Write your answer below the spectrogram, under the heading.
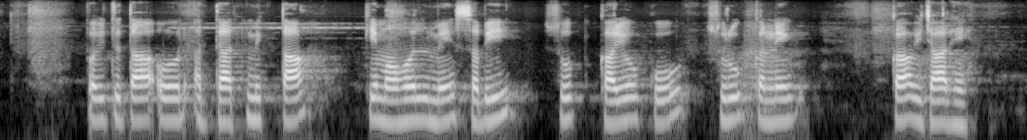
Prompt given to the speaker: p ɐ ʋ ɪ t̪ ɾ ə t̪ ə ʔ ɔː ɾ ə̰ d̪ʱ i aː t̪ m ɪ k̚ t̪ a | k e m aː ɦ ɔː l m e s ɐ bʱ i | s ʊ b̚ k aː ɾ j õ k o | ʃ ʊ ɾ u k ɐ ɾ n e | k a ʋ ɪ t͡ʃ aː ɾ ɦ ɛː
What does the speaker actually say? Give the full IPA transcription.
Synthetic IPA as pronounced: p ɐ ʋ ɪ t̪ ɾ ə t̪ a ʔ ɔː ɾ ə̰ d̪ʱ j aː t̪ m ɪ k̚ t̪ a | k e m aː ɦ ɔː l m ẽ s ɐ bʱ i | s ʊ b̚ k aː ɾ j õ k o | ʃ ʊ ɾ u k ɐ ɾ n e | k a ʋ ɪ t͡ʃ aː ɾ ɦ ɛː

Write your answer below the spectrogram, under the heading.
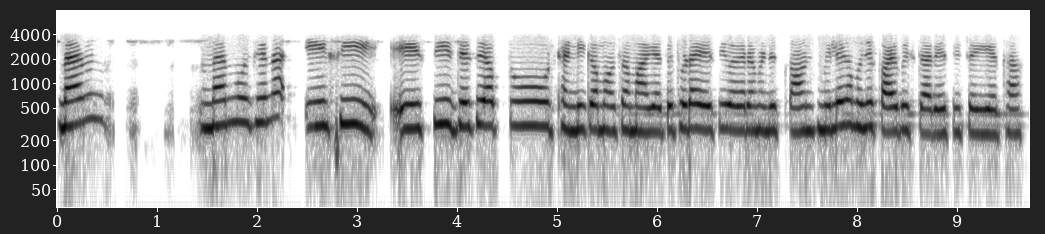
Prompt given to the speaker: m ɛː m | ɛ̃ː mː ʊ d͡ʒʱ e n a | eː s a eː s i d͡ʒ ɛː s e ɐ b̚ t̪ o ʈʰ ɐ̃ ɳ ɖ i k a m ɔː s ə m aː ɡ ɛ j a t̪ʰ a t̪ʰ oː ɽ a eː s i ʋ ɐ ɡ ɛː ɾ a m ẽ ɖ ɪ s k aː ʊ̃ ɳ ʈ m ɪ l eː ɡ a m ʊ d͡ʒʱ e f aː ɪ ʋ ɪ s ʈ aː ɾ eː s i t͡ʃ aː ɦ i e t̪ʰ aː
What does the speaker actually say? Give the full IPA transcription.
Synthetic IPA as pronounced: m ɛː m | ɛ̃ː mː ʊ d͡ʒʱ e n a | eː s i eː s i d͡ʒ ɛː s e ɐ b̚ t̪ o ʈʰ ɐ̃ ɳ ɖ i k a m ɔː s ə m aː ɡ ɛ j a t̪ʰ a t̪ʰ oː ɽ a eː s i ʋ ɐ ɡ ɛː ɾ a m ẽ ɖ ɪ s k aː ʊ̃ ɳ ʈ m ɪ l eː ɡ a m ʊ d͡ʒʱ e f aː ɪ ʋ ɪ s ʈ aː ɾ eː s i t͡ʃ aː ɦ i e t̪ʰ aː

